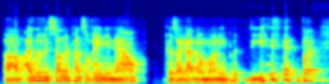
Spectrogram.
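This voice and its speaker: A man's voice: mid-range voice, normal speed, a little mellow. Man, from Baltimore, casual podcast chat, rambling storyteller, slightly muffled audio. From Baltimore, USA. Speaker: podcast guest, musician.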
